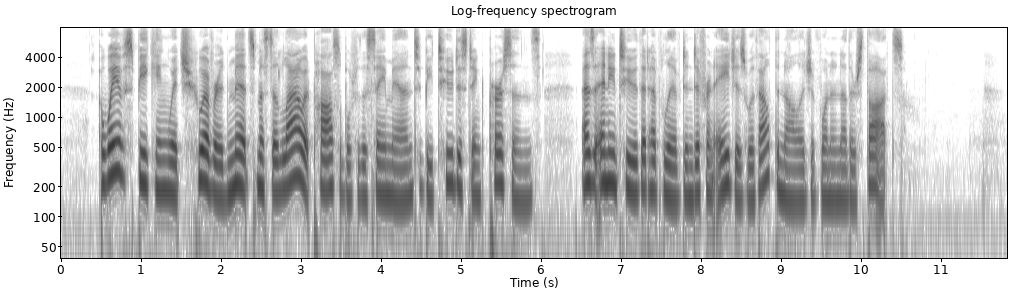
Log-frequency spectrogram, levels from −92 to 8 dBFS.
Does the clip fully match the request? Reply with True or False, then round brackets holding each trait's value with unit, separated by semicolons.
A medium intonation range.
True (4.5 semitones)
